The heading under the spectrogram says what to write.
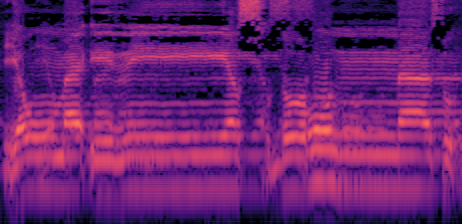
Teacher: تو دیکھیے پڑھیے یومئذ یس، تو اصل کیا ہے یومئذ یس، لیکن ہم ادغام کریں گے، لیکن یہ ادغام ناقص ہوگا، پورا ادغام نہیں ہوگا، اور غننے کے ساتھ پڑھیں گے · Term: ادغام بالغنہ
